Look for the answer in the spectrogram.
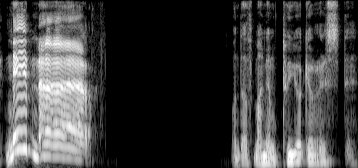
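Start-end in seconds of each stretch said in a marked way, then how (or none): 0.1-1.4 very high, loud raven screech; piercing raven's cry; croaking raven. A narrator's reading. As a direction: croak it higher and louder, long and falling. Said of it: "krächzte da der Rabe".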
